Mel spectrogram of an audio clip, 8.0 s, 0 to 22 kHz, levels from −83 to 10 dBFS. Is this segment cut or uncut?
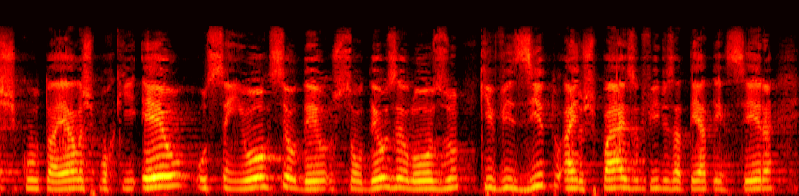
cut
